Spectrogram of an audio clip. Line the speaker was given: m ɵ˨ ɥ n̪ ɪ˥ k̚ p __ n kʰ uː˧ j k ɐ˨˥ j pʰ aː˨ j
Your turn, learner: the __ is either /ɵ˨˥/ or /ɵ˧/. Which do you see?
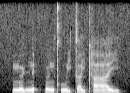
ɵ˨˥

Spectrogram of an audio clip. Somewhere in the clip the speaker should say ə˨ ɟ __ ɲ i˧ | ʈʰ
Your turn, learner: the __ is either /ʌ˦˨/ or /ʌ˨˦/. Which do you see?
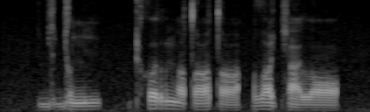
ʌ˦˨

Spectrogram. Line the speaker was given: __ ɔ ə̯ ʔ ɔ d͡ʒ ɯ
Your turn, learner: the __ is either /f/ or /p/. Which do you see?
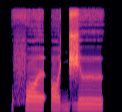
f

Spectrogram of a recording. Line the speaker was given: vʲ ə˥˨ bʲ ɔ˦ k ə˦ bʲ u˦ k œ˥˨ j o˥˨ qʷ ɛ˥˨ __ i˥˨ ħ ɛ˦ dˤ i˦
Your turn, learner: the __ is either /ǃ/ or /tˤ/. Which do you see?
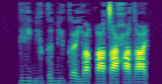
tˤ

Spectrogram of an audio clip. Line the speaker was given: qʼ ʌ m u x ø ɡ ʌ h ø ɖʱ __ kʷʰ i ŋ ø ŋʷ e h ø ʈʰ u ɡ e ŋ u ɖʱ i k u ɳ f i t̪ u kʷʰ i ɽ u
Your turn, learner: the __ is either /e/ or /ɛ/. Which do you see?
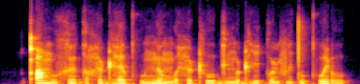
ɛ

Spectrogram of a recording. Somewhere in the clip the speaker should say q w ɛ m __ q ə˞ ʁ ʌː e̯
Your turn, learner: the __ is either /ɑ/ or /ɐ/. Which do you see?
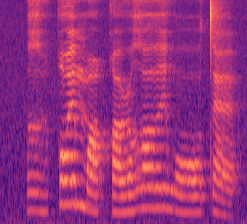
ɑ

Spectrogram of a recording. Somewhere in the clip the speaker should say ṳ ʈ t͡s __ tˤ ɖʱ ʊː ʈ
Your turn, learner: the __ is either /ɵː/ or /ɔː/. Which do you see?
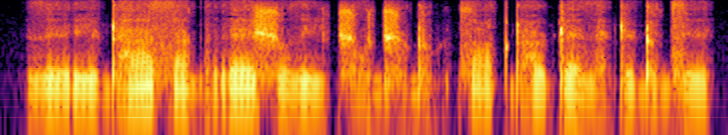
ɔː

